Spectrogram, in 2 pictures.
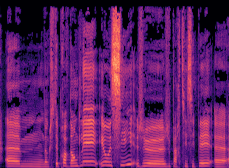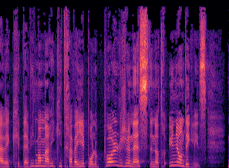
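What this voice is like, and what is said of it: English accent speaking French. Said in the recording (French): “je suis anglaise, si vous n'entendez pas mon accent.”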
